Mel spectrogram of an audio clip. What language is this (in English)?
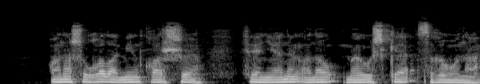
Bashkir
